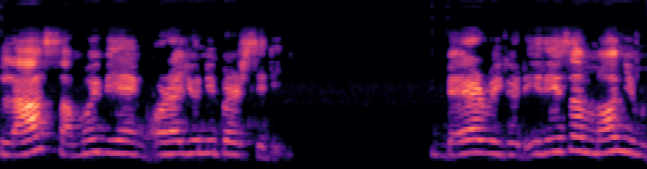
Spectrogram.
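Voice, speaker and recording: This voice speaks in a Spanish accent. Its speed is fairly slow. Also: woman. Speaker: English teacher. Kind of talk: online lesson.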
